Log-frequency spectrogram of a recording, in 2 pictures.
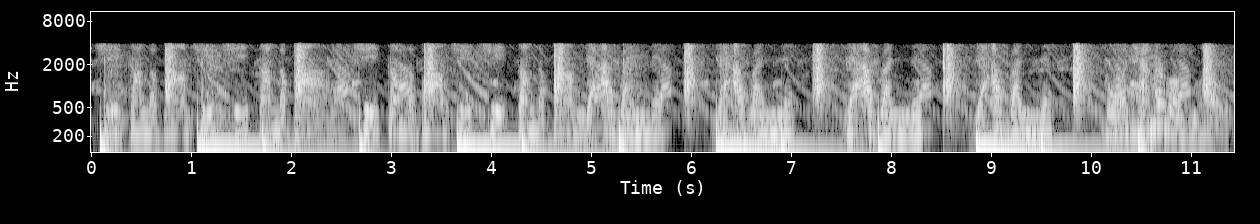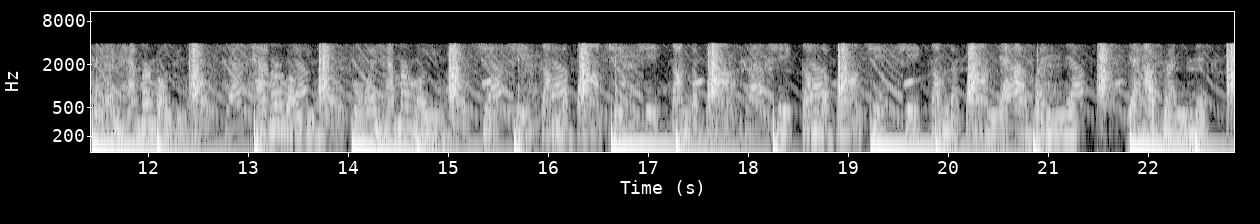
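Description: A hip-hop track plays with a booming, sustained bass and sharp clap-like hits landing on a steady, repeating beat, sounding loud but slightly muffled, with no vocals.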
